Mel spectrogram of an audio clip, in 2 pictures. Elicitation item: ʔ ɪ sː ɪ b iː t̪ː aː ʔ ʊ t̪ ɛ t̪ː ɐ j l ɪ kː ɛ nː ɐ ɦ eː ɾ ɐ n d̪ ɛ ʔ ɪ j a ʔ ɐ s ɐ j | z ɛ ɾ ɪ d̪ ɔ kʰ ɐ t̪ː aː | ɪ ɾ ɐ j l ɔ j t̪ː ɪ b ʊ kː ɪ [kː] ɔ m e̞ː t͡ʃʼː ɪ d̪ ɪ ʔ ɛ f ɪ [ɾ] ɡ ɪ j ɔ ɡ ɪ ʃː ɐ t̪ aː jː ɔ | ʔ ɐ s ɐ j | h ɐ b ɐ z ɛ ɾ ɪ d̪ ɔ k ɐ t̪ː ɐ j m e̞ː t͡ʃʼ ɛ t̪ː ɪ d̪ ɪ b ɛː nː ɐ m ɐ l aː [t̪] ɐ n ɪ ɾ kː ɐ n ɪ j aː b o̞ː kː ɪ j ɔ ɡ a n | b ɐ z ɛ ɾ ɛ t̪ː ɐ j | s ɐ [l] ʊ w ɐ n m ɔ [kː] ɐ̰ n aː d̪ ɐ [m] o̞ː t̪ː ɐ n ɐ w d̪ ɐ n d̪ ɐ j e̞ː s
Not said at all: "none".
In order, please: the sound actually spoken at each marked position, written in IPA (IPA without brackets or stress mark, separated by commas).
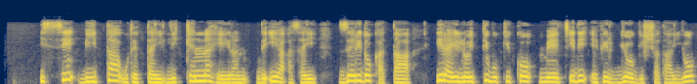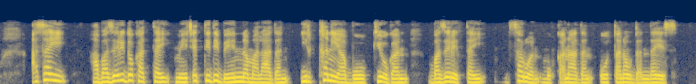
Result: kː, ɾ, d̪, ɾ, kː, n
